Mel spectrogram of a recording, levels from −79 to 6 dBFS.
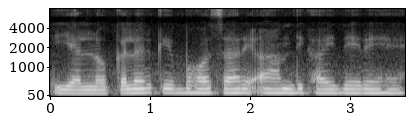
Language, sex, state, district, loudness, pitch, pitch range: Hindi, male, Himachal Pradesh, Shimla, -13 LUFS, 125 Hz, 125-130 Hz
